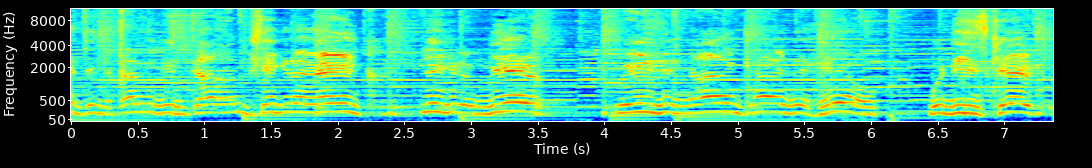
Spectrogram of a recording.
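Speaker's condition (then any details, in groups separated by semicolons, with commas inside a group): Cerebral palsy; from birth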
